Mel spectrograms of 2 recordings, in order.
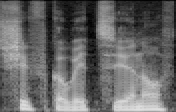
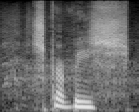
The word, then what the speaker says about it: Zivkovics: The surname is pronounced Zivkovics, So for Jamaicans, I would say to pronounce it, you think you're my office. Scribish.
